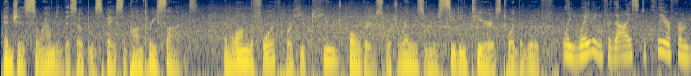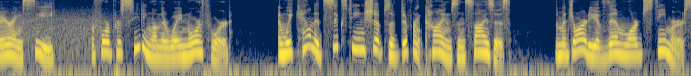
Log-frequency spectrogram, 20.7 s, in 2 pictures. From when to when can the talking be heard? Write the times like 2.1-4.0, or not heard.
0.0-20.6.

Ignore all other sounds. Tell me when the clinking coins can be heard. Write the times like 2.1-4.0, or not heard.
not heard.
